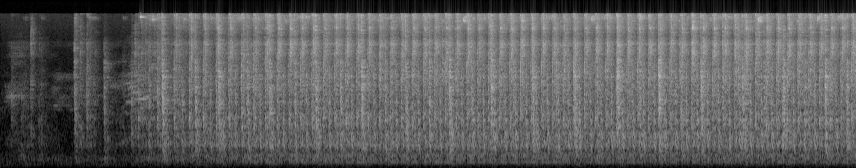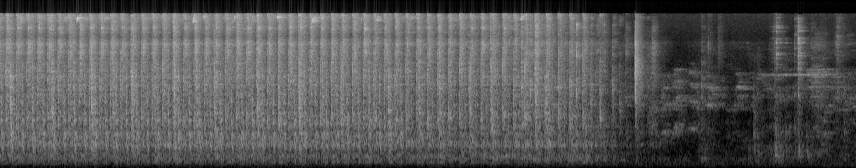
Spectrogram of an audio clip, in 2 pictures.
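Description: Black domestic sewing machine running steadily, stitching fabric with a fast, even clatter. It starts about two seconds in and stops a couple of seconds before the end.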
